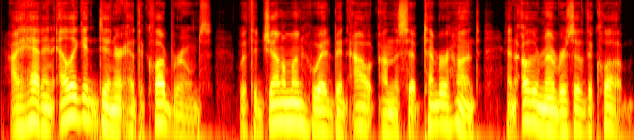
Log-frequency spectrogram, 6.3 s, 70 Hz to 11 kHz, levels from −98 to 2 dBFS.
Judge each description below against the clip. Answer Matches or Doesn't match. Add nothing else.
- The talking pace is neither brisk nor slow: Doesn't match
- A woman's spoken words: Doesn't match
